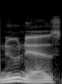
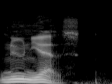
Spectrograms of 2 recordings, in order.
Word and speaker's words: Nunes: As a Republican, he pronounces his name Nunes, not Nunez, as most California Latinos might.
